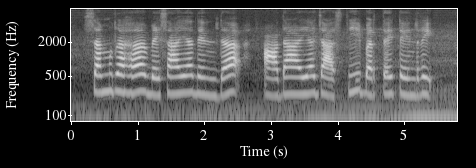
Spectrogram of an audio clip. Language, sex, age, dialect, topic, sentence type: Kannada, female, 18-24, Dharwad Kannada, agriculture, question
